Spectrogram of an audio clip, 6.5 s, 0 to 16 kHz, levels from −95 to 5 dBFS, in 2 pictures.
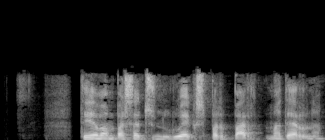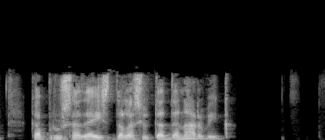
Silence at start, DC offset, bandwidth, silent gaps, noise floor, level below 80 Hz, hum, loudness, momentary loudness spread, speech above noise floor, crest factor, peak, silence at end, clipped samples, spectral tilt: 0.8 s; under 0.1%; 8.4 kHz; 3.52-3.56 s; -49 dBFS; -60 dBFS; none; -17 LUFS; 11 LU; 31 dB; 18 dB; 0 dBFS; 0.95 s; under 0.1%; -2.5 dB/octave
